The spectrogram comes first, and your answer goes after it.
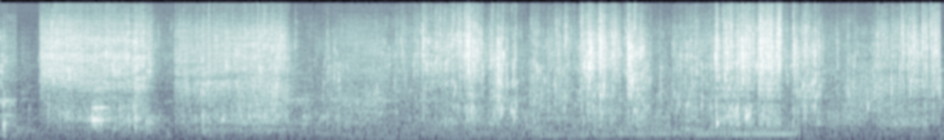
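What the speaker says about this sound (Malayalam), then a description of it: "ഇനി ഇത് നമുക്ക് നന്നായിട്ട് ഒന്നുകൂടെ കഴുകിക്കൊണ്ട് വരാം." Cauliflower being washed under a running kitchen tap, water splashing and trickling steadily into a sink for several seconds, close and fairly loud, with brief breaks and handling splashes.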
